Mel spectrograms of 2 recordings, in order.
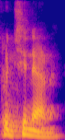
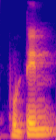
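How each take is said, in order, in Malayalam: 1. മധ്യത്തിലെ വ്യഞ്ജനം 'ch' ശബ്ദമാണ്. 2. മധ്യത്തിലെ വ്യഞ്ജനം 't' ശബ്ദമാണ്. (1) "പുടി പുച്ചിനാണ്" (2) "പുടിൻ എന്നല്ല ശരിയായ ഉച്ചാരണം"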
